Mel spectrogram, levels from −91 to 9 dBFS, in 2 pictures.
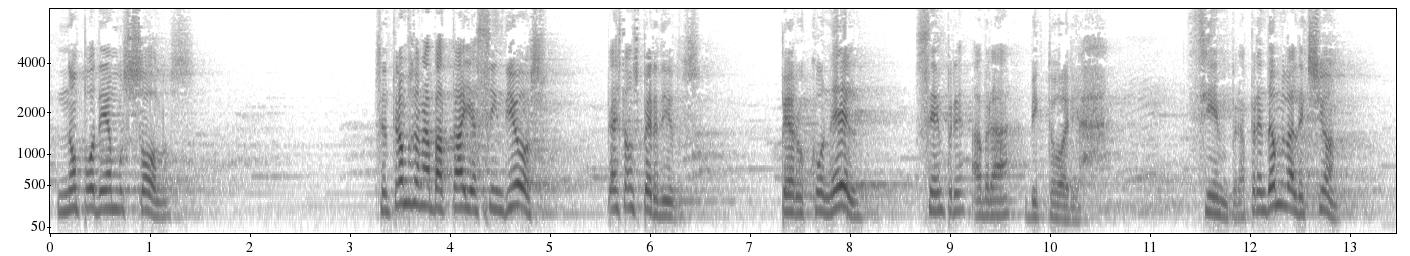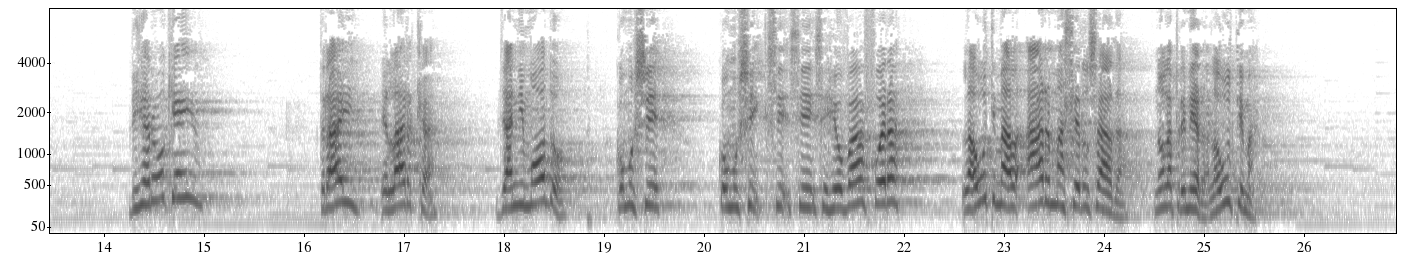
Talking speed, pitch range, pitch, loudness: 115 wpm, 200-280 Hz, 235 Hz, -27 LUFS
